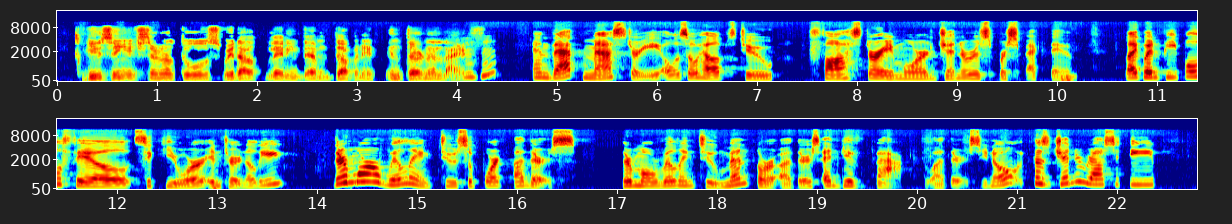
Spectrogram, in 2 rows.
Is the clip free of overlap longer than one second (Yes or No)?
Yes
